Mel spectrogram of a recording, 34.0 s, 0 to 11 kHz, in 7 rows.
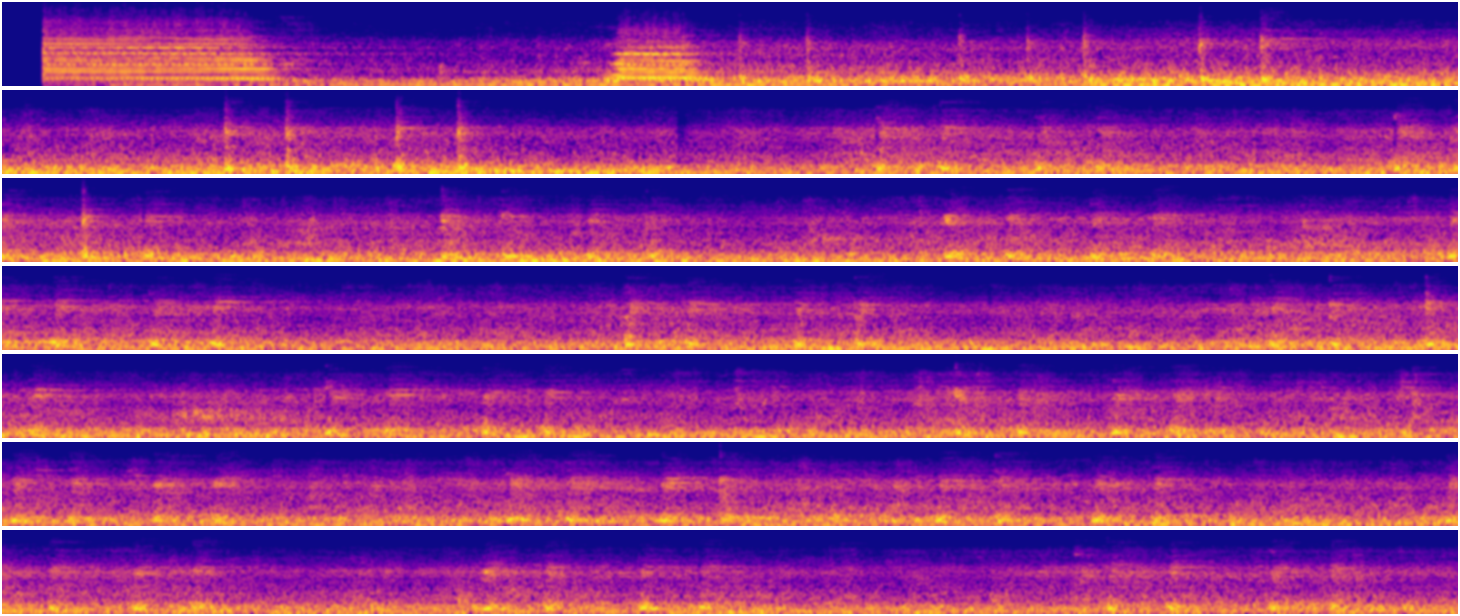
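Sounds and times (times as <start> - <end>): locomotive horn blast: 0.1 - 1.2, 2.0 - 2.5
locomotive engine rumble: 0.2 - 33.9
wheels clacking over rail joints: 1.4 - 33.9.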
